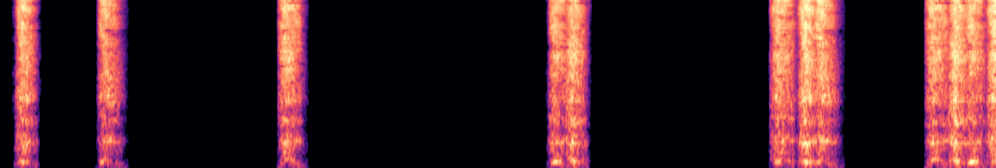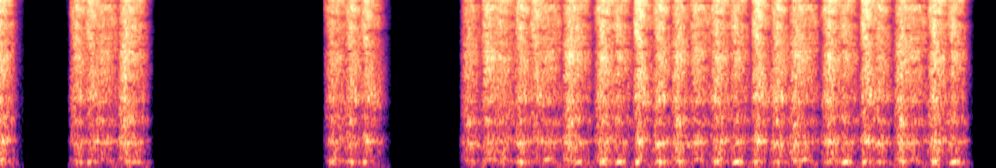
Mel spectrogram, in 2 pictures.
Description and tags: Multiple gasping breath sounds in a rhythmic pattern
